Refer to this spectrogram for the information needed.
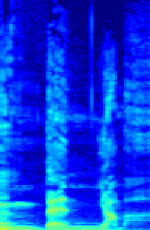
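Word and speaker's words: Wembanyama: Wembley? Do we know the right way to say that? – Wembenyama. – Victor. – Yeah, Victor. There you go. I'm sticking with Victor.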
